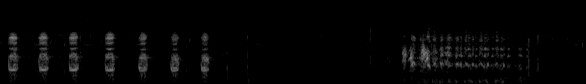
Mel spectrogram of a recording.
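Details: Two wild turkeys gobbling in the rain: a string of about eight evenly spaced, throaty notes over two seconds, then after a pause a loud, rapid, rattling gobble.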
